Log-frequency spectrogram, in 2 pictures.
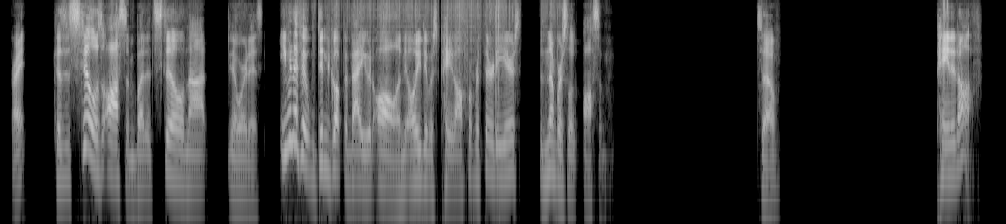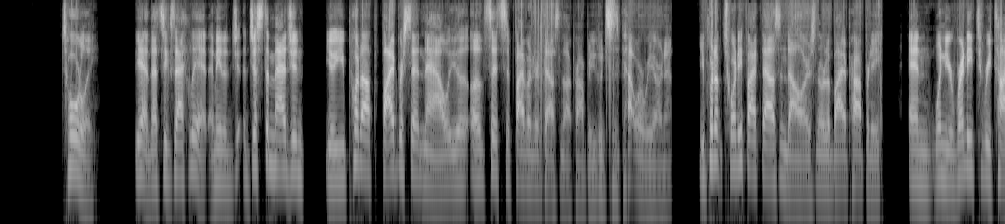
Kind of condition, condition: setting, live audience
